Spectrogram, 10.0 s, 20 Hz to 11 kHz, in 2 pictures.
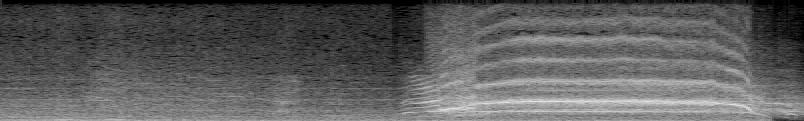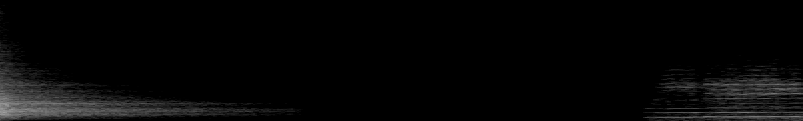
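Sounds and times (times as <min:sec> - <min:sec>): woman screaming: 0:02.5 - 0:05.5.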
